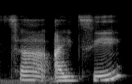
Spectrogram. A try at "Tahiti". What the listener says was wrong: Why did you say I? But the H is silent in French. So we're going to say, for this one, we're going to say ta, I, T.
